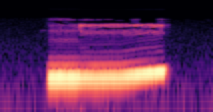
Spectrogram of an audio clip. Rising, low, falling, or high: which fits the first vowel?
rising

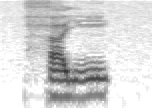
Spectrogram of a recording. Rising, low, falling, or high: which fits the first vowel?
low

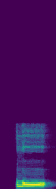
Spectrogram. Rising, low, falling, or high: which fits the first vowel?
high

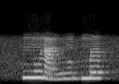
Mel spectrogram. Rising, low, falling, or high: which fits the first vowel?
high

